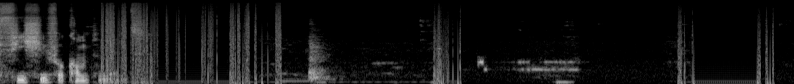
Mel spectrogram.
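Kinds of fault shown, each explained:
Intermittent contact: a loose plug or cable connection opens the signal path. The speech cuts out three times, for 0.78 s near 1.0 s, 0.16 s near 4.3 s and 0.63 s near 6.8 s, each gap edged by crackle and filled with faint hiss.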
